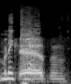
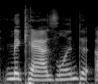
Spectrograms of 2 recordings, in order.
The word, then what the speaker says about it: McCasland: Am I saying his name right, McCaslin? – McCasland, yes. And you know, it was kind of one of those things where the momentum grew throughout the year.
